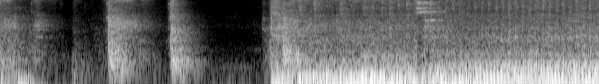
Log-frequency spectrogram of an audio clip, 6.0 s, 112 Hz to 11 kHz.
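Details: Honda Big Red ATC 200 (200cc) three-wheeler, barn find sat over 6 years, first start after carburetor reinstalled: a few pulls, then the single catches and settles into a steady, even beat with no misses; runs pretty good, normal running.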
